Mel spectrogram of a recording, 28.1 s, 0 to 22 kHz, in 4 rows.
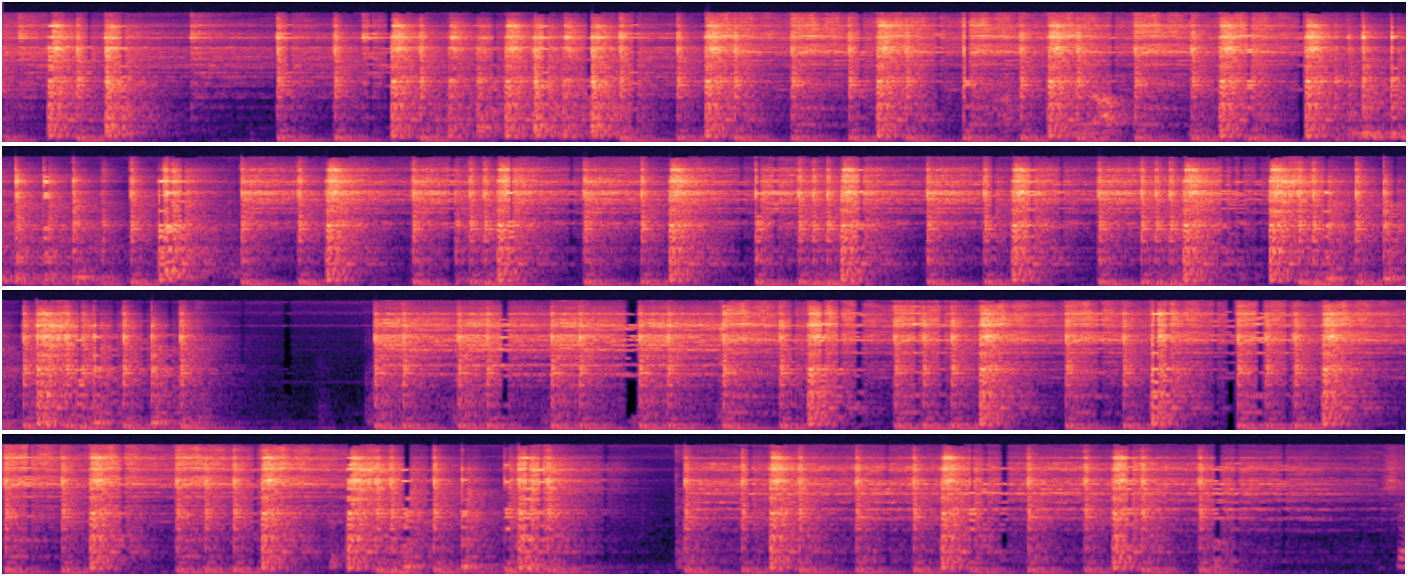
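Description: Sampled rock drum kit from AIR Music Technology Ignite's Rock Kit playing a fast pre-recorded rock/metal beat at 140 BPM: kick, snare and cymbals. It stops briefly about halfway through and again about three-quarters through as new phrases are triggered from the keyboard.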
